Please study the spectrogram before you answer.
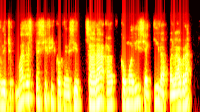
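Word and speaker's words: צרעת: Se pronuncia así, tzaraat. O aún más, mejor dicho, más específico que decir tzaraat, como dice aquí la palabra, si ustedes se dan cuenta, dice, traducen así, llaga de lepra.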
